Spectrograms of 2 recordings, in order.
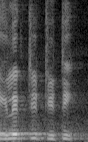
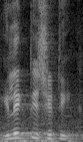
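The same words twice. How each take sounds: First: The fourth syllable starts with a t sound. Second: The fourth syllable starts with an s sound. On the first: The speaker calls it wrong. "चुकला, टी नाही सी" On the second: The speaker calls it right. "टी नाही सी"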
